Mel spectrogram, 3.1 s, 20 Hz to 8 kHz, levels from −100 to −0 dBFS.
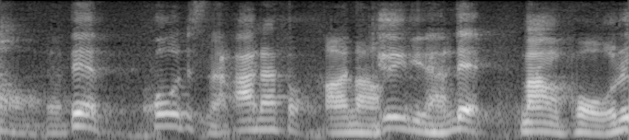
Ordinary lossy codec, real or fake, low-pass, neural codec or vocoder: none; fake; none; codec, 16 kHz, 0.8 kbps, ZipCodec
